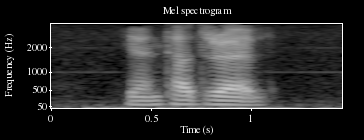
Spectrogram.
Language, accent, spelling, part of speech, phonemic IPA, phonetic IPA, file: Armenian, Eastern Armenian, ենթադրել, verb, /jentʰɑdˈɾel/, [jentʰɑdɾél], Hy-ենթադրել.ogg
- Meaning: to suppose, assume, presume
